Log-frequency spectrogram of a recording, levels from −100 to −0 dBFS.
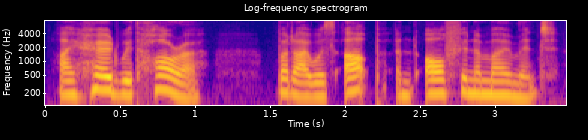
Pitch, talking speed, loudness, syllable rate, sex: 190 Hz, 225 wpm, -18 LUFS, 5.5 syllables/s, female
